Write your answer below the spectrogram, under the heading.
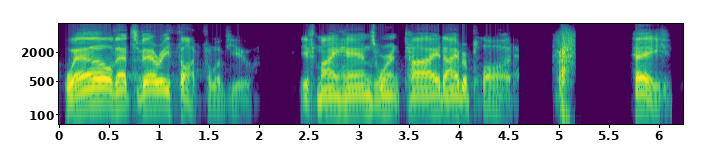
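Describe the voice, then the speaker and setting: A man playing a brisk, sardonic, confident insurance investigator in an old-time radio detective drama. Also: mid-range voice, very animated, fairly bright tone, dry recording, dull audio. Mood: sarcastic. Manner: sardonic, snappy.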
